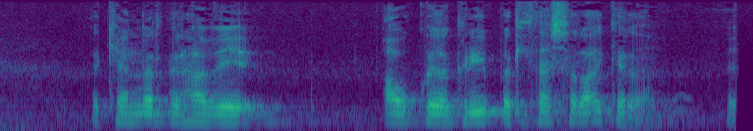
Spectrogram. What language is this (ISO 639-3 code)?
isl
